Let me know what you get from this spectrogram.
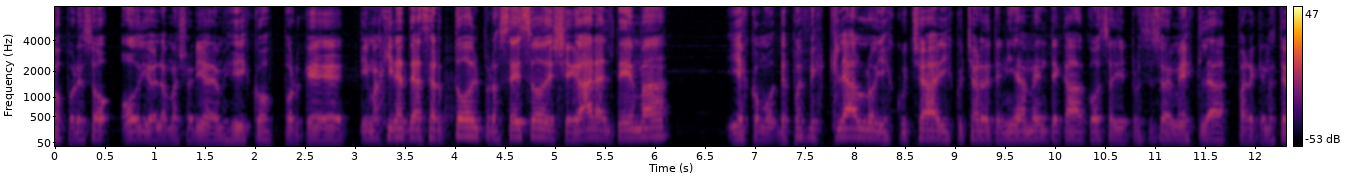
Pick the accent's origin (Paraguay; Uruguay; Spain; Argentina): Uruguay; Chuy, Rocha; moved away; Yo soy de Chuy, me vine en el 2010.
